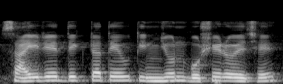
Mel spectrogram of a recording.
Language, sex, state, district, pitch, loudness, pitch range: Bengali, male, West Bengal, Alipurduar, 175 Hz, -13 LUFS, 155-180 Hz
